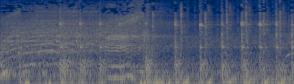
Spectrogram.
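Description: Bhojpuri DJ remix beat with a heavy booming bass and regular hi-hat ticks. Over it, a rising engine-like revving sound effect climbs in pitch over the first two seconds.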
